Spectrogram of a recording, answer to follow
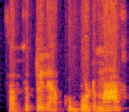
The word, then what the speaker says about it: BODMAS: और ये प्रश्न जो है बोडमास का है। सबसे पहले आपको बोडमास को बनाने के लिए कुछ आपको रूल्स आपको पता होना चाहिए।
